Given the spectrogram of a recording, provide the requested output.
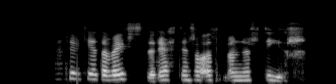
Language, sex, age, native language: Icelandic, female, 20-29, Icelandic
